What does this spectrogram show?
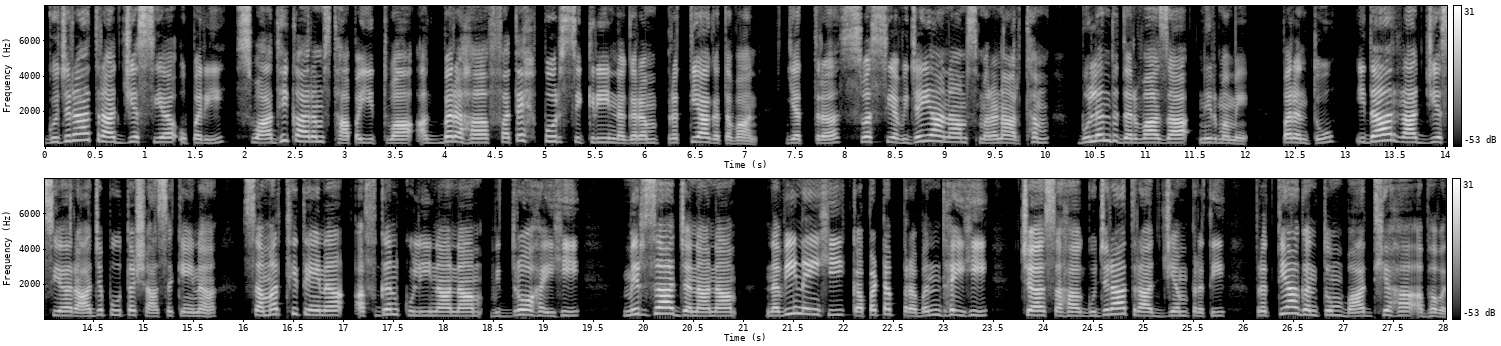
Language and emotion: Sanskrit, neutral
